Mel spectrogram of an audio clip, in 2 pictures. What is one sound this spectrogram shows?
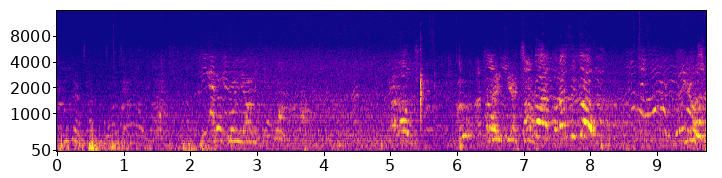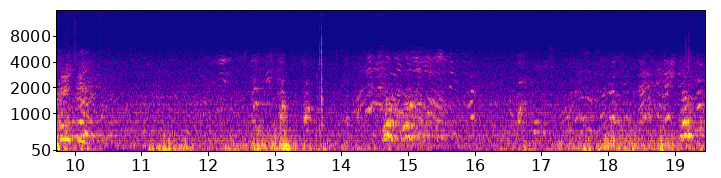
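Young players shout to each other across an open pitch.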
